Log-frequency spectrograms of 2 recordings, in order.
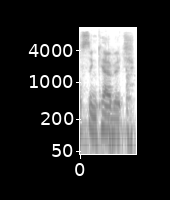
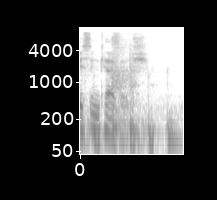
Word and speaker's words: Sienkiewicz: Because he puts Kev, so it's got it. Because, yeah, he tries to phonetically break it down, and he always puts K-E-V in large letters.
